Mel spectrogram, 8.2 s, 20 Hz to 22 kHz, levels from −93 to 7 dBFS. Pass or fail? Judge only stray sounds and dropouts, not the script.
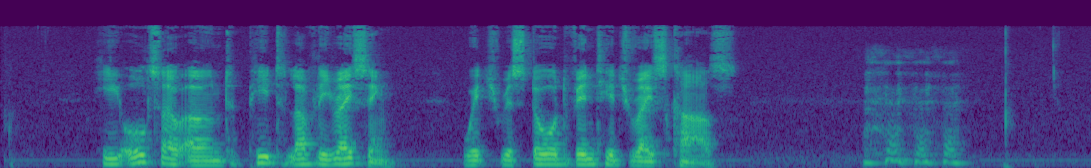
fail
